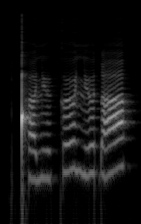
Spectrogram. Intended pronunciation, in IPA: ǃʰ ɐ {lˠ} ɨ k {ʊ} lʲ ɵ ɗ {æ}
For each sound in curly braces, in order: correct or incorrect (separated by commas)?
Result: incorrect, incorrect, incorrect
